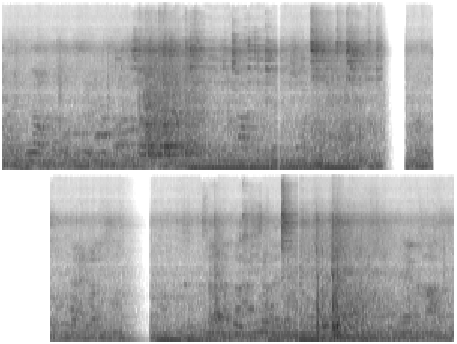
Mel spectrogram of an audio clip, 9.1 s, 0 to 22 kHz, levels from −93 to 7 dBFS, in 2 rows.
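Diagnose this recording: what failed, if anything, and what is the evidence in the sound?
Short concealed packet loss at the network and decoder stage: brief smears at 2.73–2.79 s and 7.47–7.50 s. About 20 ms of audio failed to arrive each time, and the decoder extrapolated the preceding sound across the gap before cross-fading back.

Long network dropout, likely a network outage: at 3.79–4.04 s about 240 ms is missing, and the concealed tail fades into roughly 150 ms of silence. At 5.74–6.02 s about 260 ms is lost, almost entirely covered by a decaying synthetic continuation.

Playback stall: the output goes silent from 4.29 s to 5.01 s, a gap of about 0.72 s, before sound resumes. This points to the player starving for data or its audio thread being blocked, likely a buffer underrun at the playback stage.

Time-compressed catch-up in the playback buffer: from 5.01 s to 7.87 s the audio runs hurried at about 1.25 times normal speed with unchanged pitch. 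The player drains its backlog by excising and cross-fading short segments.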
